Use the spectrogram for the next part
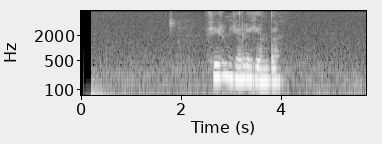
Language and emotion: Russian, neutral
